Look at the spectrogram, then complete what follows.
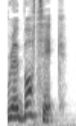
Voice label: Robotic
